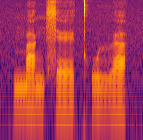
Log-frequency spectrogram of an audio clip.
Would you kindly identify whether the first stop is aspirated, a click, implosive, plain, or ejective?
aspirated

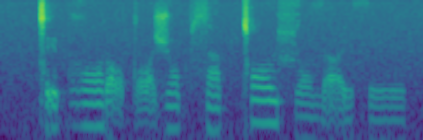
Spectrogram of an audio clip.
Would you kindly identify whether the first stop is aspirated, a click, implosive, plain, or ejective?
click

